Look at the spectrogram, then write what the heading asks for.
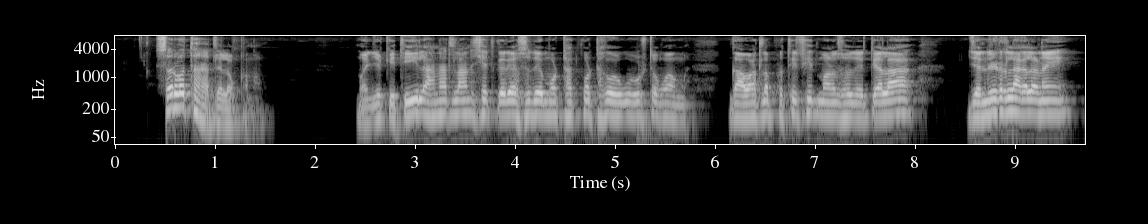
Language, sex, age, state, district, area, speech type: Marathi, male, 60+, Maharashtra, Kolhapur, urban, spontaneous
